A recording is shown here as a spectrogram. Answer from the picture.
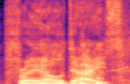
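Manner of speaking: slow, drawn-out Cockney tough guy; Jason Statham. Acted. Star boasting of holding his pee, slow mock Cockney. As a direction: stretch the vowels, mock Cockney. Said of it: "hit her with the Jason Statham".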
